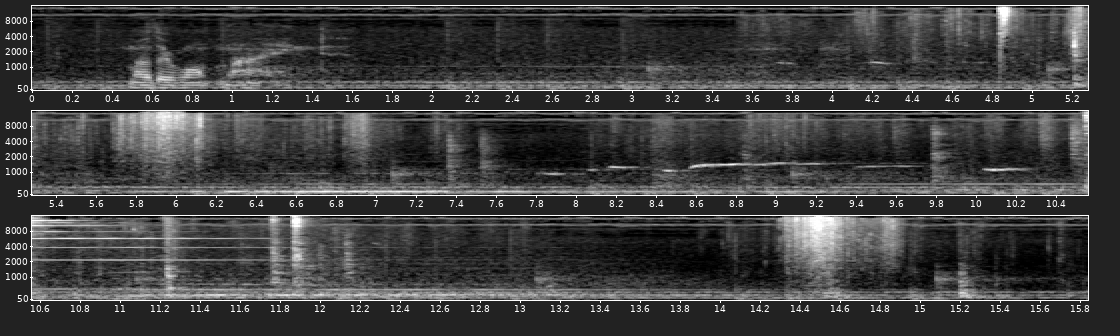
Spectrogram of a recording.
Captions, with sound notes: Mother won't mind. (Simon whistling) (elevator dings)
